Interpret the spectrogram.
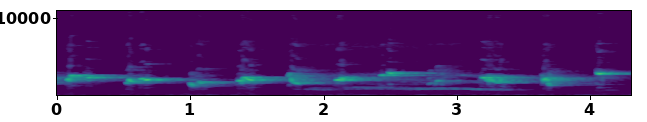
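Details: Gacor singing by a trucukan, or sooty-headed bulbul: steady chains of short whistled notes at medium pitch, dipping and rising, with a faint lower whistle drawn out in the background.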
